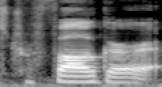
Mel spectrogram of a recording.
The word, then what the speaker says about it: Trafalgar: I think it is Trafalgar, and I have only heard it pronounced by someone with an accent that would have swallowed the R.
